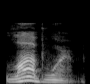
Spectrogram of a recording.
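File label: "lobworm", English, British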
